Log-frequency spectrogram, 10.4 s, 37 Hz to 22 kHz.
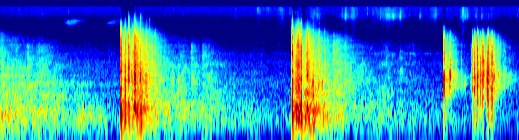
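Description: Aerial firework shells bursting: four sharp booms, about 3 s apart and then two close together near the end, each dying away over a second or two.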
